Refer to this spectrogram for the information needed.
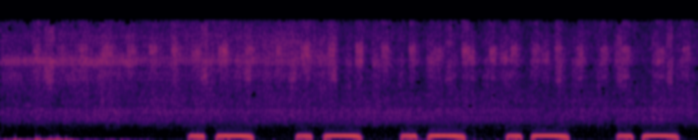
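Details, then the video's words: Newly caged spotted dove with good cooing; after a low thud, five steady pairs of low coos follow, a clipped first note and a sustained slightly descending second, spaced about a second apart. "Thổ tơ Cấn Sấm, Bắt về cho vô lòng là đứng im ru. Nước Gù khá là Tốt."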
